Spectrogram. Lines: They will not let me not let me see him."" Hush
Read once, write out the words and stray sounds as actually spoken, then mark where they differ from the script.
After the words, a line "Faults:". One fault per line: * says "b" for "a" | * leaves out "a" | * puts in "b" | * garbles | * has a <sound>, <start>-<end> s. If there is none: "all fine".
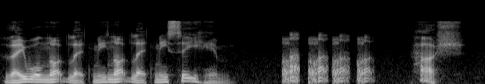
They will not let me not let me see him."" Hush
Faults:
* has a laugh, 2.8-3.8 s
